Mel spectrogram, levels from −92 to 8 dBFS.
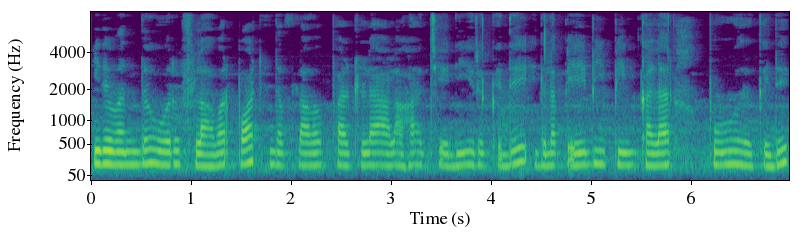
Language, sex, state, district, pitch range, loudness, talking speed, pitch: Tamil, female, Tamil Nadu, Kanyakumari, 175-190 Hz, -17 LUFS, 145 wpm, 180 Hz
